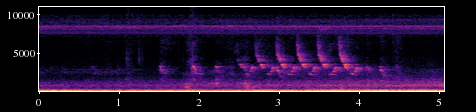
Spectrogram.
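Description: A songbird singing a quick run of short, downward-sweeping chirps about two and a half seconds in, with a few fainter chirps before, over a steady low rumble.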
